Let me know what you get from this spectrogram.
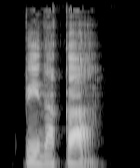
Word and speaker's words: pinaka: The first way of creating a superlative adjective in the Tagalog language is by adding the prefix pinaka. Pinaka. Pinaka. Pinaka is spelled as P-I-N-A-K-A.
